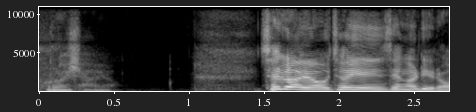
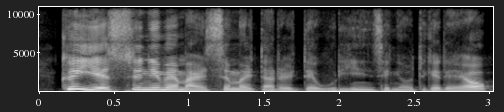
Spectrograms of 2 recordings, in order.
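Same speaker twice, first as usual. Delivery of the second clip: ordinary talk, nothing marked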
